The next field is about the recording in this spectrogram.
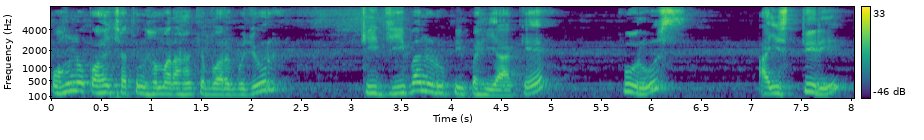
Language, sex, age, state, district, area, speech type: Maithili, male, 30-45, Bihar, Madhubani, rural, spontaneous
